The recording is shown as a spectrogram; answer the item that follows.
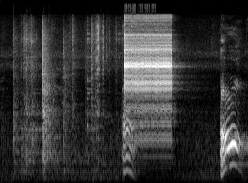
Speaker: pump's working oh boy the float's not working float switch that's not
